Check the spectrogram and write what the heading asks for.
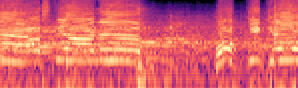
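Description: A man's excited voice calling out in long drawn-out sounds, then shorter bits of speech, over a faint haze of arena noise.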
